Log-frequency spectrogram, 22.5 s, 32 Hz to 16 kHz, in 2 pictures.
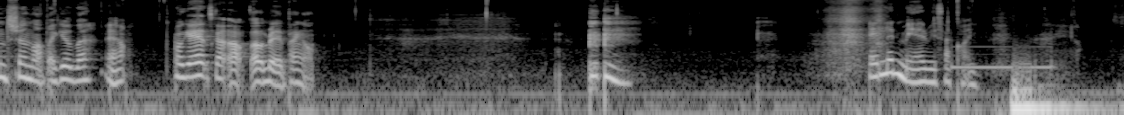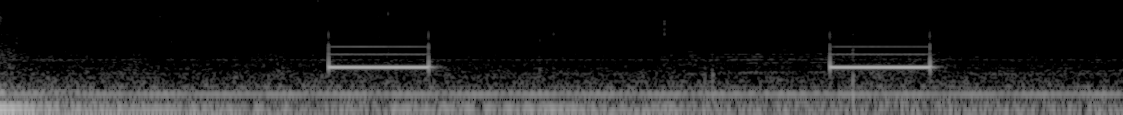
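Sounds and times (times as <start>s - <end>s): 
speech: 0.0s - 3.2s, 5.9s - 6.4s, 8.7s - 10.2s
phone ringback tone going unanswered: 9.5s - 10.6s, 14.5s - 15.6s, 19.6s - 20.6s
brief thump: 10.1s - 11.4s.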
